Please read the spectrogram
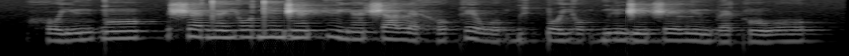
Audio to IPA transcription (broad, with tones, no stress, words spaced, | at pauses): ho˨jĩ˨˦ɡ͡bɔ̃˦ | ʃɛ˧dɛ̃˧ jo˦dĩ˦d͡ʒɛ̃˦ ki˦˨jɛ̃˧ʃa˧ lɛ˨ho˨˦ke˦˨ wo˨˦ɡ͡bi˦k͡po˦ jo˧ɡ͡bĩ˦d͡ʒĩ˧ʃe˦ lĩ˧ bɛ˧kɔ̃˧wo˦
